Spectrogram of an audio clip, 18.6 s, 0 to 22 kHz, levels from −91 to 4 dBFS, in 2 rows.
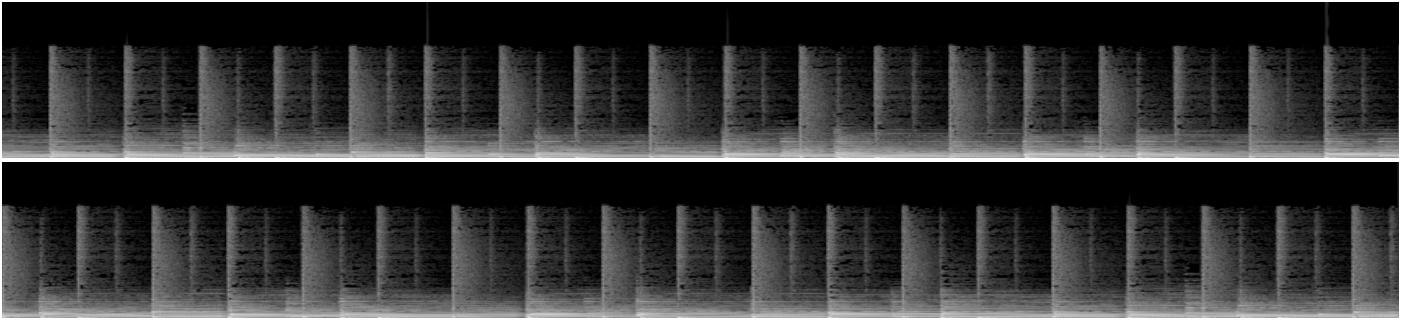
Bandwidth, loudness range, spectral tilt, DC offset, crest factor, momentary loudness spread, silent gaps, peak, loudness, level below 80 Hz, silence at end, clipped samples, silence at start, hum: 16.5 kHz; 1 LU; -7 dB/octave; under 0.1%; 18 dB; 4 LU; none; 0 dBFS; -19 LUFS; -24 dBFS; 0 s; under 0.1%; 0 s; none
